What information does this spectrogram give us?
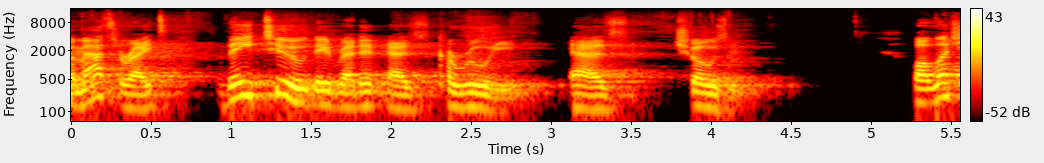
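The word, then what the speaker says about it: קרואי: But right next to it is the way the Masoretes told us to pronounce that word, to pronounce it karui, which means they were called.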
